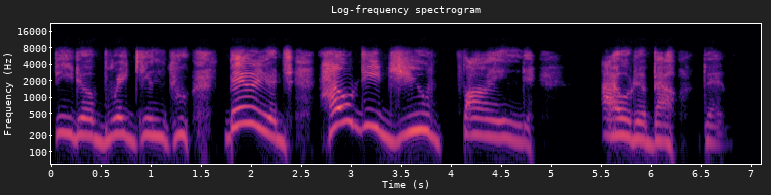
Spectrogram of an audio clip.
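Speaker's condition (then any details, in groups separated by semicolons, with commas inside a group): Cerebral palsy; uses walker and wheelchair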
